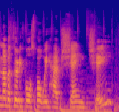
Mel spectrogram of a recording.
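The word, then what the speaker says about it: Shang-Chi: coming in at number 34 spot we have shang chi it's shanxi okay so that's how you pronounce it so this is actually like the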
